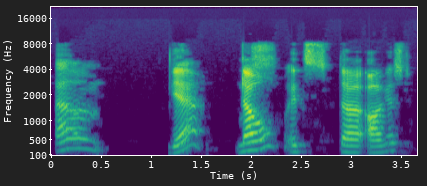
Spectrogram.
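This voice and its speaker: Bright, animated podcast co-host man. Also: sits high, drawn-out words, creaky. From Canada. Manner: animated, swearing, jokey. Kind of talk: casual chat.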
